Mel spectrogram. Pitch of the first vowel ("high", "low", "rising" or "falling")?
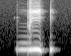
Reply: low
